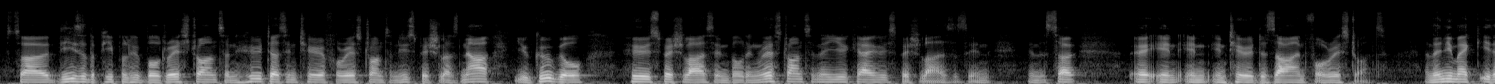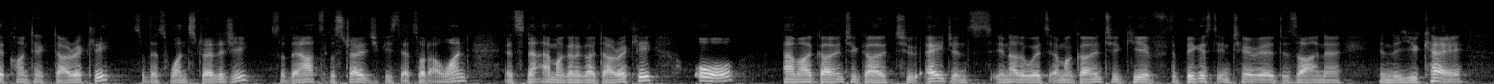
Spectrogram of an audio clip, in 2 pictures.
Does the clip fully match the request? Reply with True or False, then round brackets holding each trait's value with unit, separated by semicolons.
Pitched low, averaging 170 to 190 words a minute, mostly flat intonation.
True (110 Hz; 180 wpm; 2.3 semitones)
